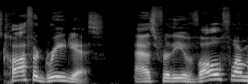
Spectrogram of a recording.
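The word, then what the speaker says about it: Cofagrigus: this guy cough egregious there's a small pool of people who probably thought it was cough egregious like egregious but it's cough egredious as for the evolved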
